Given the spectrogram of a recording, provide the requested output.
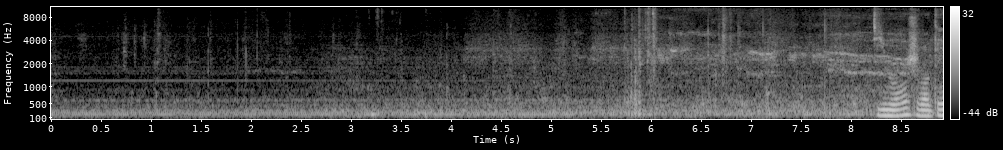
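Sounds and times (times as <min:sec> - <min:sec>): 
high-speed TGV train humming at a station: 0:00.0 - 0:08.9
TGV train automatic doors sliding shut with whoosh and thud: 0:03.9 - 0:08.9
speech: 0:08.3 - 0:08.9.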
